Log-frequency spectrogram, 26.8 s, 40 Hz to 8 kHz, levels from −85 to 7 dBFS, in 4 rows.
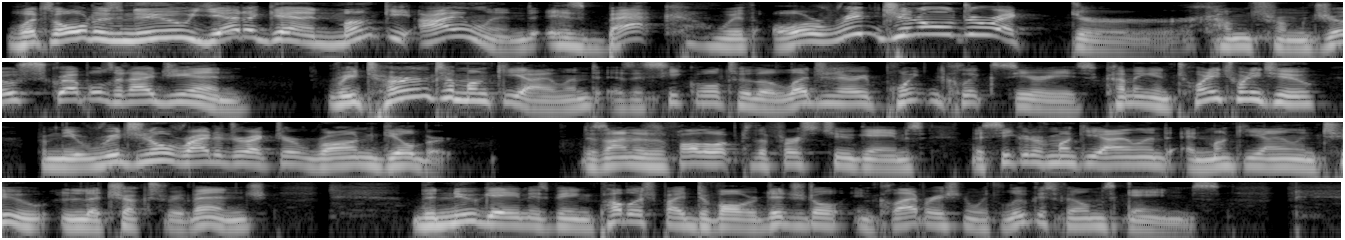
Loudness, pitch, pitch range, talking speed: -23 LUFS, 145 Hz, 125-175 Hz, 170 wpm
